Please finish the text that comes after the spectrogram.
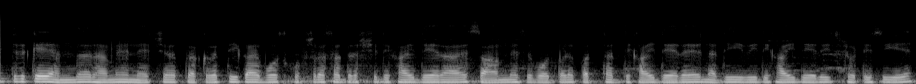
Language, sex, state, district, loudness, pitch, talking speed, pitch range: Hindi, male, Chhattisgarh, Raigarh, -23 LUFS, 105 Hz, 215 wpm, 105-110 Hz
